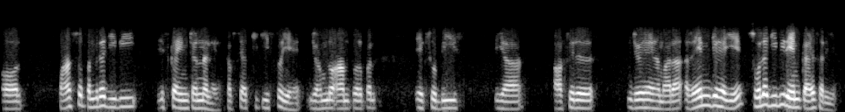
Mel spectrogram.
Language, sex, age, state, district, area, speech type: Urdu, male, 18-30, Delhi, North West Delhi, urban, conversation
